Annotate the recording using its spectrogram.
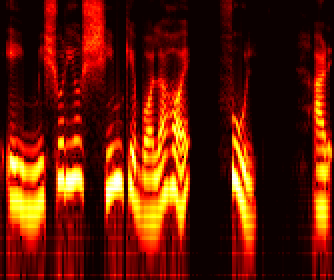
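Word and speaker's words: فول: আরবিতে এই মিশরীয় সিমকে বলা হয় ফুল। আর এর উচ্চারণটা ইংরেজি ফুল শব্দটার মতো।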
